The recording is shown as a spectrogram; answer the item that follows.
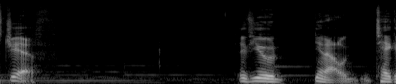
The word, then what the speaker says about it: GIF: on pure logic and the most logical pronunciation for that word is jif if you you know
